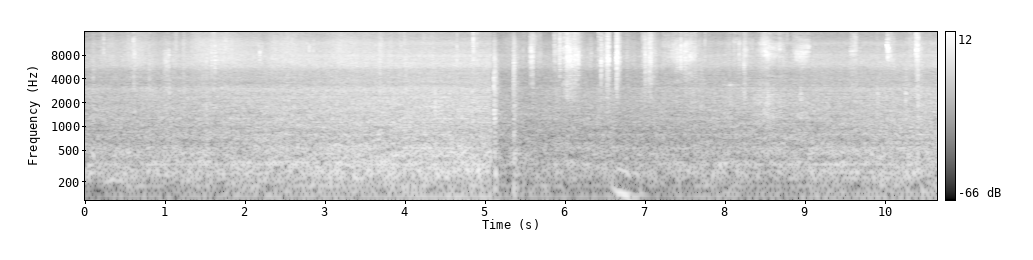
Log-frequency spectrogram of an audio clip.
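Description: A steady rushing noise for about five seconds that cuts off suddenly. Then a wooden spoon scrapes and digs into shaved ice in a plastic cup in a run of short sharp clicks, with a brief low hum near the end.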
